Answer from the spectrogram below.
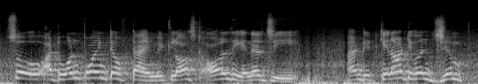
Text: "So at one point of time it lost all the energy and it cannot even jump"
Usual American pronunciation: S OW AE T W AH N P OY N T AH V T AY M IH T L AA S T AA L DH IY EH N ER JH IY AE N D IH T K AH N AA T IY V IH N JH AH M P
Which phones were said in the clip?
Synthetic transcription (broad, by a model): S OW AE T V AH N P OY N T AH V T AY M IH T L AA S T AA L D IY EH N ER JH IY AE N D IH T K AH N AA T IY V IH N JH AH M P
